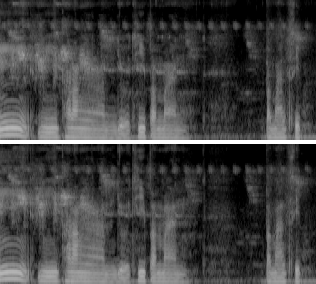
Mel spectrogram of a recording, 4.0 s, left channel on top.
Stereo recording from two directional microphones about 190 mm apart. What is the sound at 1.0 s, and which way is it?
Speech, 25° right (ahead or behind).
